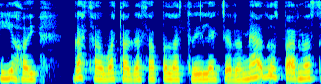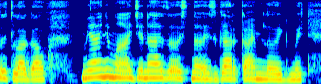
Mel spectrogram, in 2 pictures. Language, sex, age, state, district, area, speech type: Kashmiri, female, 18-30, Jammu and Kashmir, Ganderbal, rural, spontaneous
